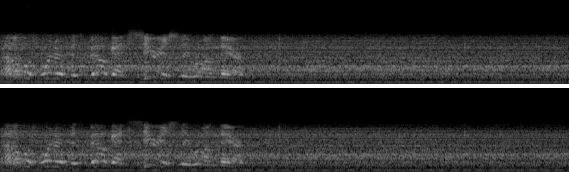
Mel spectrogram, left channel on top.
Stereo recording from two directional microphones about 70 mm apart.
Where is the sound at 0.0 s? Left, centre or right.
Right.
